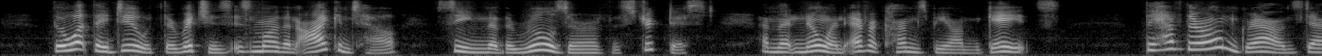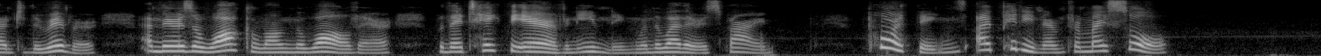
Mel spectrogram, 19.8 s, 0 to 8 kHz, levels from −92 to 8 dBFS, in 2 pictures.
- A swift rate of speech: Yes, fast, 210 wpm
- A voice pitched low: No, high, 230 Hz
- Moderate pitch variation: No, wide, 5.8 semitones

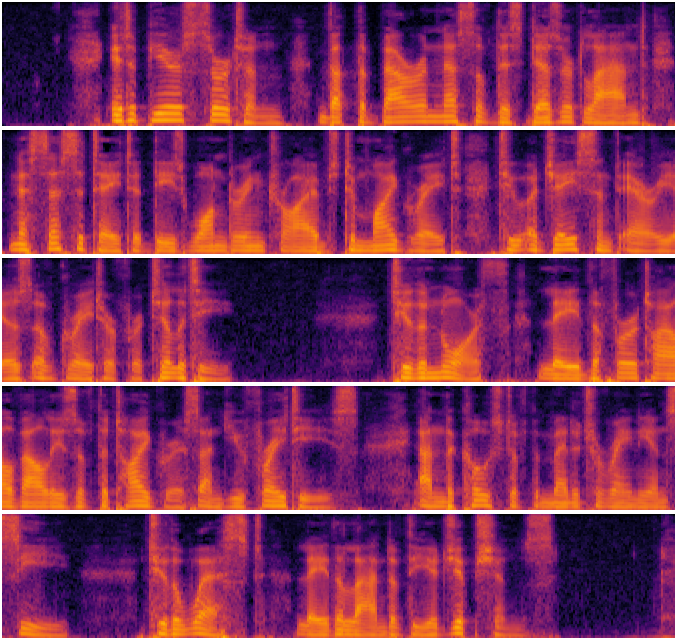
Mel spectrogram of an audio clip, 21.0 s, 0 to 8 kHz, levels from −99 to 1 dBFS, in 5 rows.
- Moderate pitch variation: Yes, average, 4.3 semitones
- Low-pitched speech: Yes, low, 105 Hz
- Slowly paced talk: No, average, 145 wpm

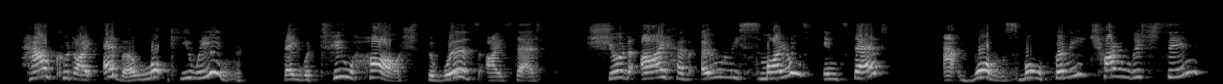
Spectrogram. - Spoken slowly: Yes, slow, 130 wpm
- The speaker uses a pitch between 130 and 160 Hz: No, very high, 300 Hz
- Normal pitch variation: Yes, average, 4.7 semitones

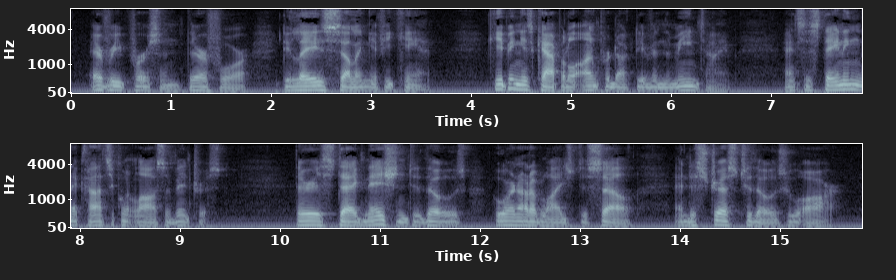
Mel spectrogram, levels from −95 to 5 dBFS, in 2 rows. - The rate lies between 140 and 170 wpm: Yes, average, 150 wpm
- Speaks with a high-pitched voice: No, very low, 85 Hz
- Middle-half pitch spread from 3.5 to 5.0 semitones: Yes, average, 3.8 semitones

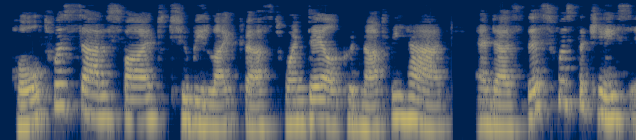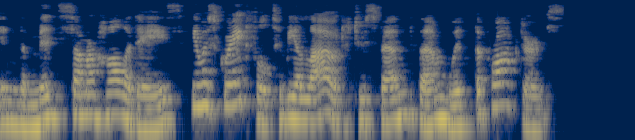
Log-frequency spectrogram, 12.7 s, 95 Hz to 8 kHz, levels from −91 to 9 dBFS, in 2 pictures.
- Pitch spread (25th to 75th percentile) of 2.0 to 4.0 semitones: No, average, 4.8 semitones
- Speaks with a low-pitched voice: No, medium, 175 Hz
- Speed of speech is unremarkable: Yes, average, 165 wpm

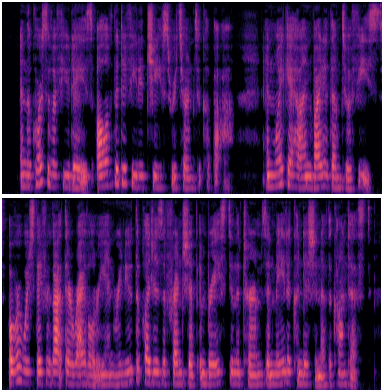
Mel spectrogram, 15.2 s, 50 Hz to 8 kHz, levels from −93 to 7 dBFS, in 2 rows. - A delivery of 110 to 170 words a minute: No, average, 180 wpm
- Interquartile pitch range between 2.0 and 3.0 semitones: Yes, narrow, 2.6 semitones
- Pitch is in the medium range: Yes, medium, 165 Hz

